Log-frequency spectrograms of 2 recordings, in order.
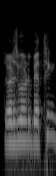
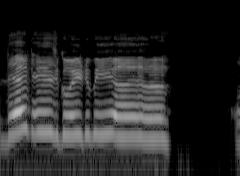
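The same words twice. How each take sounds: First: Said in the usual way. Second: Slow, high and loud, stretched out; drawn-out loud. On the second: Real, not acted. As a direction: stretch it out loudly, reaching for words. Restarts same phrase differently.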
